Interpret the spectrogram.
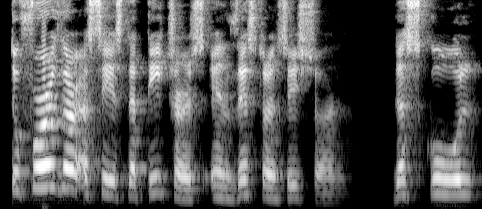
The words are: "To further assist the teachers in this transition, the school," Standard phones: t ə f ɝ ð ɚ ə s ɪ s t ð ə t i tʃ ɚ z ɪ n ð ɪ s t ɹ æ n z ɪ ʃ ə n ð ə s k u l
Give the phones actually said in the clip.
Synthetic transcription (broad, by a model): t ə f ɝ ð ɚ ə s ɪ s t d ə t i tʃ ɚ s ɪ n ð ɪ s t ɹ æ n s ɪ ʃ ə n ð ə s k u l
